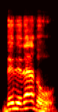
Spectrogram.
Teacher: la punta de la lengua los llevó hacia los dientes del maxilar superior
